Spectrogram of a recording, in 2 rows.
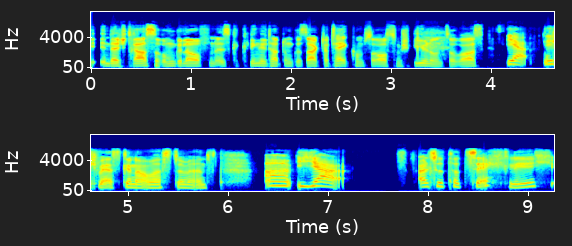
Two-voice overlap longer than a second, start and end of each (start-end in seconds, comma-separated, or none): none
